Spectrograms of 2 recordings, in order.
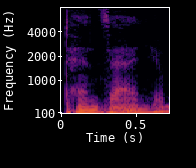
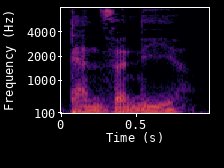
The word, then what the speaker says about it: Tanzania: It is pronounced Tanzania, but most people pronounce it Tanzania.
